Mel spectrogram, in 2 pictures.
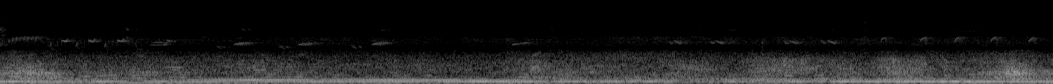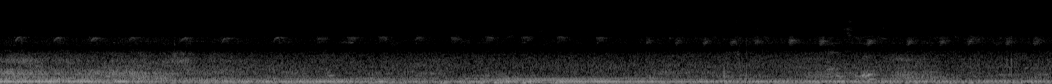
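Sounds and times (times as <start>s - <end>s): faint murmured speech: 0.0s - 10.7s
steady low hum: 0.0s - 21.0s
small bird chirping: 6.4s - 21.0s.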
